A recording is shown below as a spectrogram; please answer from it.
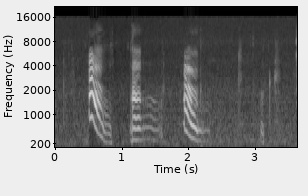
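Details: A Corgi puppy playing with his favourite toy gives three high, harmonic whines, each sliding steeply downward in pitch.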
